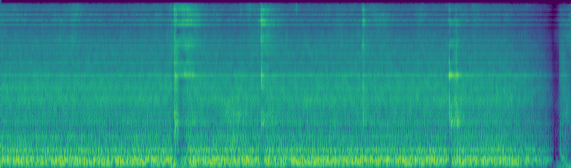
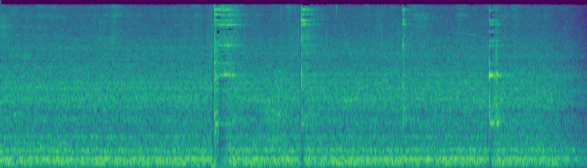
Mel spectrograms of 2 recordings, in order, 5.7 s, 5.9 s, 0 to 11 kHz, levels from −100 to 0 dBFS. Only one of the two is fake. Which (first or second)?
first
